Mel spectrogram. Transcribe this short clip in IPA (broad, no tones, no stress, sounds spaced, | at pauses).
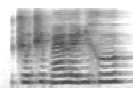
t͡ʃ ʊ t͡ʃ ɪ b æ l ɛ ʎ ɪ x ʊ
